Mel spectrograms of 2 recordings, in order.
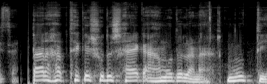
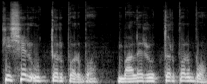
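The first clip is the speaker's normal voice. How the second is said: usual speaking voice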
